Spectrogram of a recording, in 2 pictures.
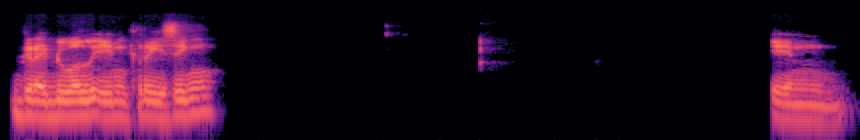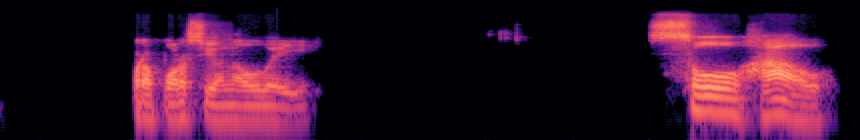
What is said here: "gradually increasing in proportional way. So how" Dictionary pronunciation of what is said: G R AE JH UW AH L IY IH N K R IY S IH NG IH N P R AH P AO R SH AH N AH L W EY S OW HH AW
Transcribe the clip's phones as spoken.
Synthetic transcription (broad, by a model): G R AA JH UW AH L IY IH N K R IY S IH NG IH N P R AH P AO R S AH N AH L W EY S OW HH AW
